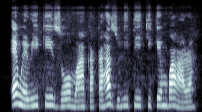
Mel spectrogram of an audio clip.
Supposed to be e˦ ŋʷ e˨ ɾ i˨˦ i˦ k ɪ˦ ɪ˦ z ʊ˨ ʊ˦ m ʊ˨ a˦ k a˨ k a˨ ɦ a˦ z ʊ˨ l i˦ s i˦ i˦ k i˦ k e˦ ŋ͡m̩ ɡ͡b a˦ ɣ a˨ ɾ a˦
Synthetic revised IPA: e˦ ŋʷ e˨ ɾ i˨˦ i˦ k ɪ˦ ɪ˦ z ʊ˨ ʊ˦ m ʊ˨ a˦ k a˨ k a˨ ɦ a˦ z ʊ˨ l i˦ t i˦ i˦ k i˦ k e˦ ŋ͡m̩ ɡ͡b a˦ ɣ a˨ ɾ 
